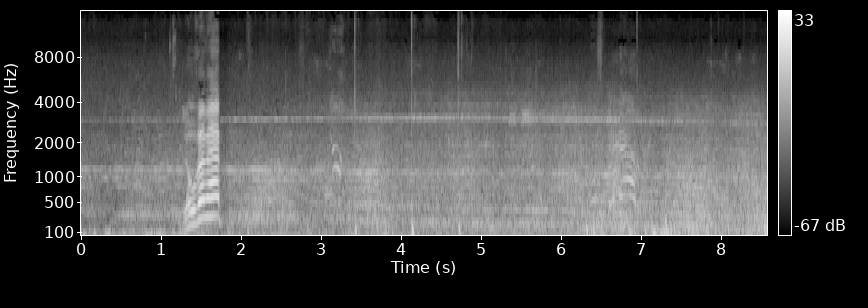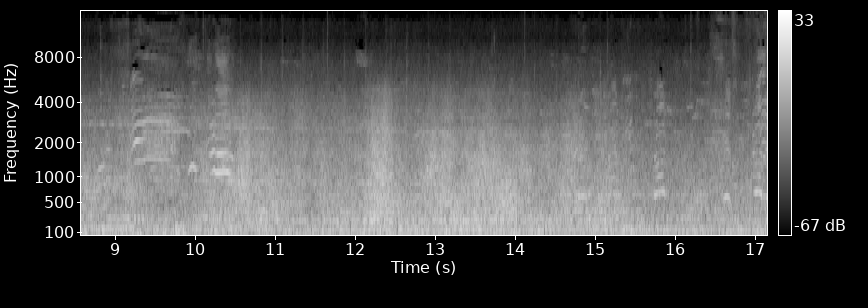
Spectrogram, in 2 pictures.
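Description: Shouts and calls from players and spectators at a children's outdoor football match. One loud rising shout comes about a second and a half in, and shorter shouts follow over steady background noise, with a faint steady tone underneath for a few seconds.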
